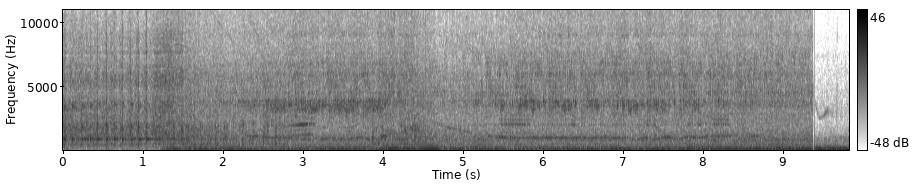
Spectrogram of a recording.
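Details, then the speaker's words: BMW E30 with eBay turbo, no tune, near-zero oil pressure, metal shavings in oil, valves adjusted, tired engine, cold start: catches after a second of cranking, marble-like top-end rattle through the idle from oil starvation. "so i know you heard that little bit of a rattle at uh startup which is kind of normal i've heard brand new cars make that noise until they get oil up into the heads"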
